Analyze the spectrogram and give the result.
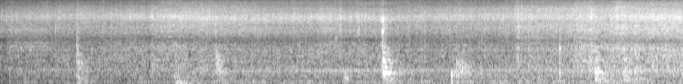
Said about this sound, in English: let's go ahead and flip these over.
